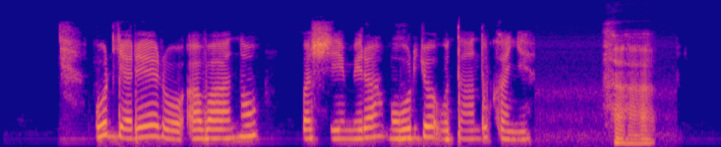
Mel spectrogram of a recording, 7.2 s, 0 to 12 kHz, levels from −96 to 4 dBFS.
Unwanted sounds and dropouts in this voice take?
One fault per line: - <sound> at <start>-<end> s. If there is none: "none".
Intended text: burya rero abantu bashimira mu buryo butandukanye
- laugh at 6.0-6.6 s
